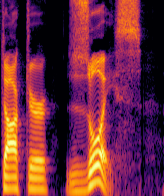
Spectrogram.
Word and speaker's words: Seuss: And he says his name rhymes with Dr. Seuss's name. It's Dr. Zeus.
